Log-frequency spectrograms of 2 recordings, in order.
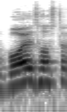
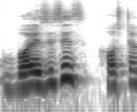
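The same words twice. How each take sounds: First: Said in the usual way. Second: Put-on बॉयज stretched into "boy-zis-iz"; wrong stuttered ending, "boyzisiz" for बॉयज; doubled s. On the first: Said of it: "सही है". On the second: Shown as a demonstration. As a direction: pile extra s syllables onto बॉयज. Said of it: "गलत है".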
